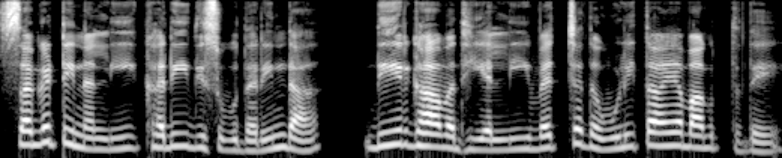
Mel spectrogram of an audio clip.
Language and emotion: Kannada, neutral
